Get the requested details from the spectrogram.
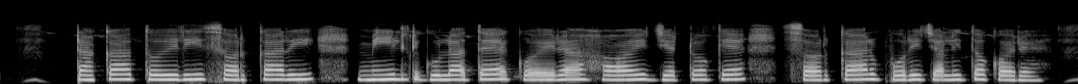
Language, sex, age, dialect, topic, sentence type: Bengali, female, 18-24, Jharkhandi, banking, statement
